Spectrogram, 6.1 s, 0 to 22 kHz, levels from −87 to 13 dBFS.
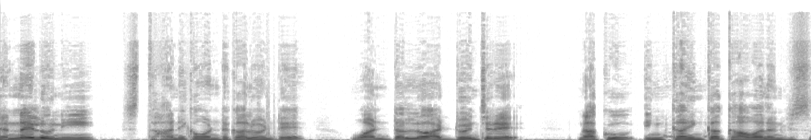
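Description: At 1.83 to 2.09 s the speech is broken by loose connector crackle. A worn or dirty contact rapidly makes and breaks, chopping the signal into an irregular scratchy burst. The waveform shows jagged dropouts and spikes, and the spectrogram shows scattered broadband vertical streaks.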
